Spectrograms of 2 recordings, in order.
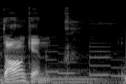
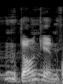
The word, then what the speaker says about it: Duncan: Well, I like the sign when I used to pronounce it Donkin. Now it's ruined. You've ruined Donkin for me. Duncan for me, I mean.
